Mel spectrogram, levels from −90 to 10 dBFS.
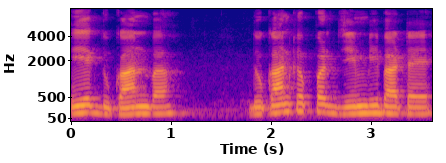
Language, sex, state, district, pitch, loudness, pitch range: Bhojpuri, male, Uttar Pradesh, Deoria, 135 Hz, -17 LUFS, 130-150 Hz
